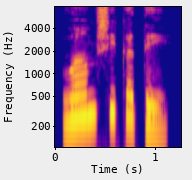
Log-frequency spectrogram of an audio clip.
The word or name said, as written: ವಾಂಶಿಕತೆ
